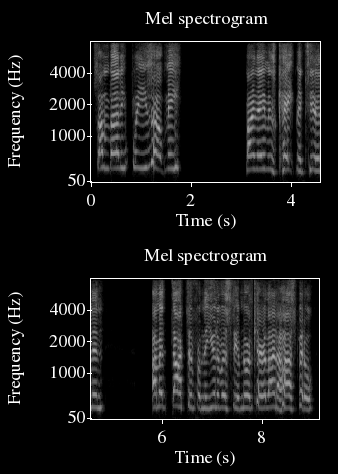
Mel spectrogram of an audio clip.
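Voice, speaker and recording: A narrator voicing a desperate captive woman doctor who shouts frantically for help. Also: high voice, flat delivery, normal speed, no room sound, clean studio sound, voice pushed up.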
